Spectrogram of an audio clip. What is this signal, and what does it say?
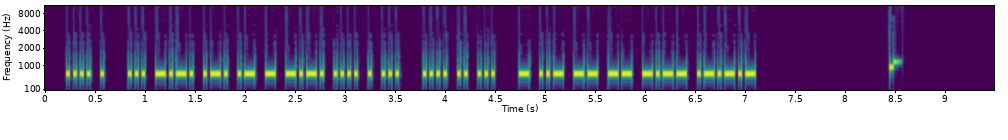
Morse code, heard as a keyed tone, about 34 wpm, 700 Hz. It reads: HE SCRATCHES HIS TUMMY.
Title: Easy Phrases 35wpm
